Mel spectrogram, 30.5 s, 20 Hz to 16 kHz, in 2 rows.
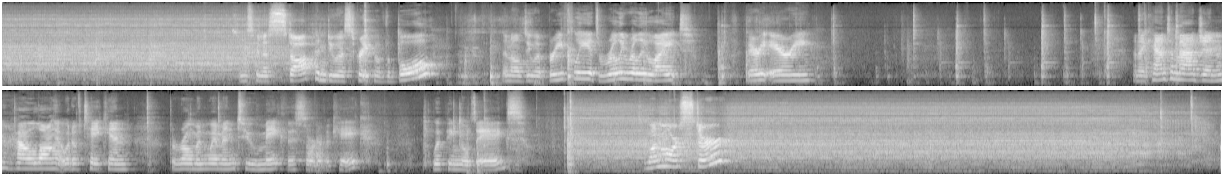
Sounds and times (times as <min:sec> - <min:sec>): Blender: 0:00.0 - 0:04.1, 0:22.3 - 0:30.4.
